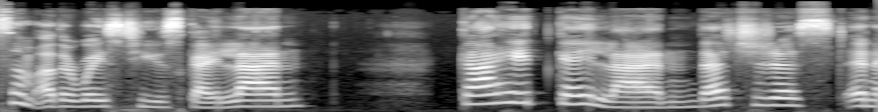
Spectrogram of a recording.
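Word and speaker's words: kailan: It's pronounced kylan. Kylan, but you will often hear it pronounced Kellan.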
